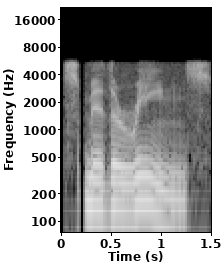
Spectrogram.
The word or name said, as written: smithereens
